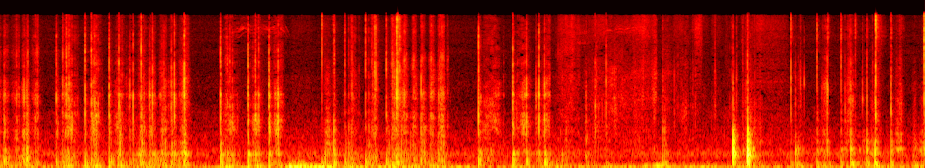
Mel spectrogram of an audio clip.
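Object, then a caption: Plastic flip phone casing. A wooden ear pick scratches the top edge and casing of a closed silver plastic flip phone lying on a table. Quick, dry scratching strokes follow one another in steady bursts, each a short bright rasp over a low body. A couple of sharper, louder scrapes stand out near the end.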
